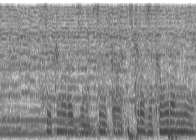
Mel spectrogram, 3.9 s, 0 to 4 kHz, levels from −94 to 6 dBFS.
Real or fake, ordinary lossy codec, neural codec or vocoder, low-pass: real; none; none; 3.6 kHz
